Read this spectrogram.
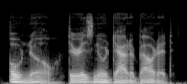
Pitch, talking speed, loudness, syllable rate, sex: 95 Hz, 255 wpm, -17 LUFS, 6.7 syllables/s, male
